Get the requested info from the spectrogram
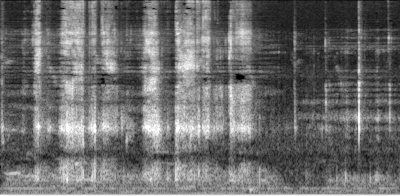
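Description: A person chewing a mouthful of food close to the microphone: a run of wet smacks and munches in the first four seconds, then a few small clicks of the lips. A steady low hum sits underneath.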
